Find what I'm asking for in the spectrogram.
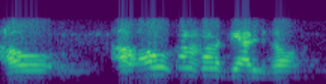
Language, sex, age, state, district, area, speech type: Odia, male, 60+, Odisha, Balangir, urban, conversation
